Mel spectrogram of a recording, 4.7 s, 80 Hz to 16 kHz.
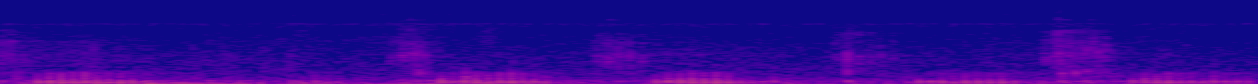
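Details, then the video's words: Abyssinian cat Wind Song, a female expecting her first litter, minutes before giving birth; low, steady purring in rhythmic pulses roughly once a second, with soft breathy rasps between, quiet and close. "Wind song 1ere portée - quelques minutes avant la mise bas"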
